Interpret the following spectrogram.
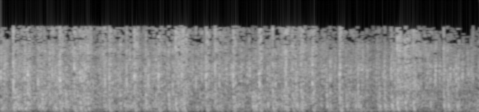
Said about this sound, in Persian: با ادامه یافتن اعتراض‌های ضد طالبان و پاکستان در روز سه‌شنبه، تصاویر منتشر شده در شبکه‌های اجتماعی حاکی از تیراندازی شدید طالبان در پایتخت افغانستان به منظور متفرق کردن تظاهرکنندگان است.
